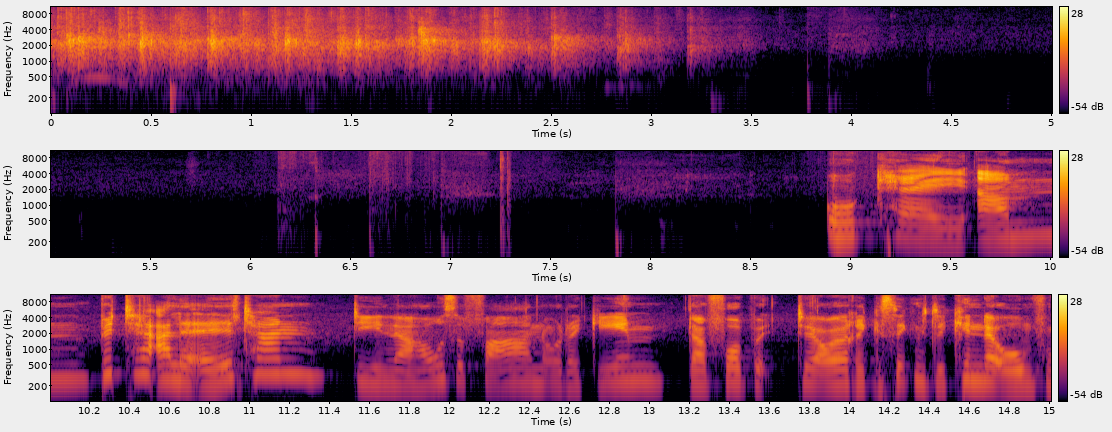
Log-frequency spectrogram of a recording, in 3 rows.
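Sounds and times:
church congregation applauding during a service: 0:00.0 - 0:03.5
speech: 0:08.9 - 0:15.0.

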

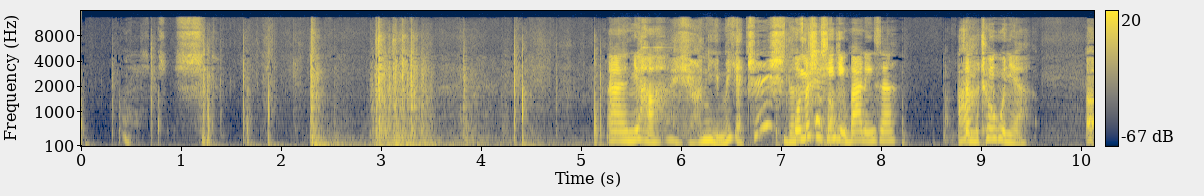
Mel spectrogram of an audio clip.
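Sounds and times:
residential door being unlatched and opened: 0:02.2 - 0:04.8
speech: 0:05.3 - 0:10.1.

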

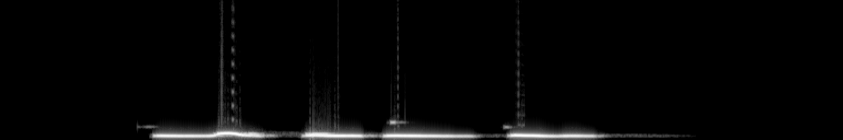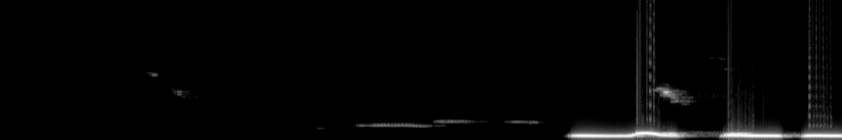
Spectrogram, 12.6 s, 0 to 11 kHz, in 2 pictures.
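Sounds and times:
pigeon cooing: 0:01.1 - 0:04.6, 0:10.6 - 0:12.6.

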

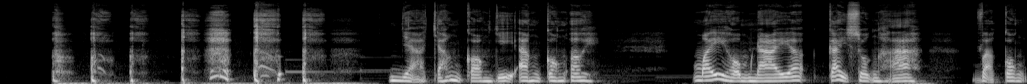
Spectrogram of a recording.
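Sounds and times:
old woman coughing hard in a kitchen: 0:00.6 - 0:03.5
speech: 0:02.1 - 0:02.4, 0:03.9 - 0:06.0, 0:06.9 - 0:10.2.

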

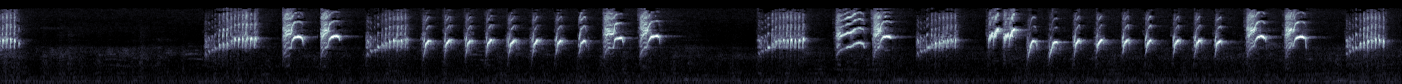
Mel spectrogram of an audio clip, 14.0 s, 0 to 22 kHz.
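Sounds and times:
greater green leafbird singing: 0:02.1 - 0:06.8, 0:07.6 - 0:14.0.

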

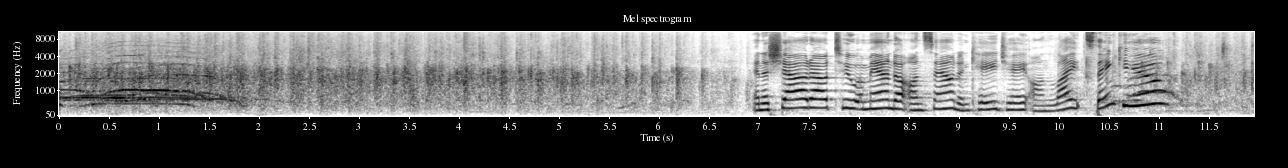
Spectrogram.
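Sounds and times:
audience applause at a live music show: 0:00.0 - 0:06.9, 0:11.0 - 0:11.9
speech: 0:07.0 - 0:11.5.

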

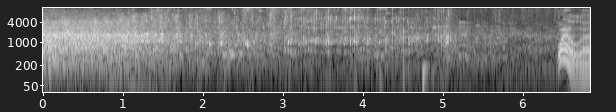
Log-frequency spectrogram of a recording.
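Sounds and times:
laughter: 0:00.0 - 0:06.3
wine pouring into a glass: 0:01.6 - 0:05.2
speech: 0:06.4 - 0:06.8.

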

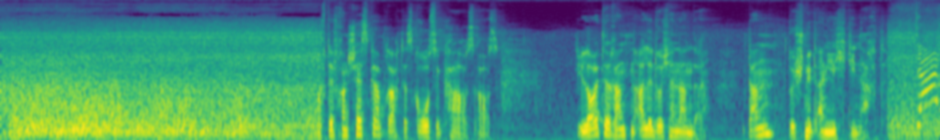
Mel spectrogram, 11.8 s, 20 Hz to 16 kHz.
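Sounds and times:
sea churning and splashing as barrels burst through the water surface at night: 0:00.0 - 0:04.0
speech: 0:04.1 - 0:06.5, 0:07.2 - 0:11.7.

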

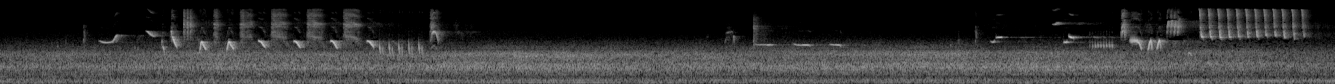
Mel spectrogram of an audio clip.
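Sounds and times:
steady road noise from a motorway: 0:00.0 - 0:13.3
nightingale singing in bushes: 0:00.8 - 0:04.8, 0:07.2 - 0:08.6, 0:09.6 - 0:13.2.

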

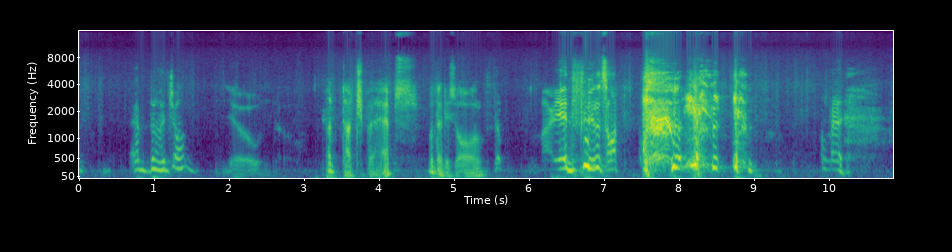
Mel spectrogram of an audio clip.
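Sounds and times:
speech: 0:00.7 - 0:02.5, 0:03.3 - 0:05.7, 0:06.3 - 0:09.2, 0:10.0 - 0:10.4
person coughing hard with hoarse throaty coughs: 0:07.5 - 0:09.0.

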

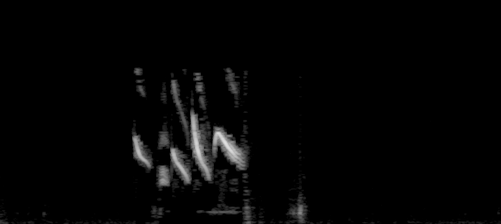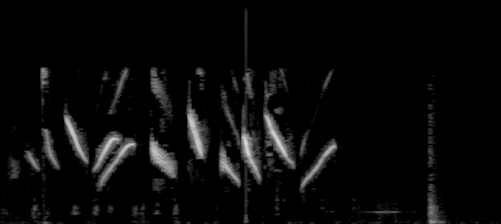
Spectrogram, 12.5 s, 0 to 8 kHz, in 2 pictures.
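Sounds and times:
green-winged saltator song: 0:01.7 - 0:03.1, 0:06.6 - 0:10.5.

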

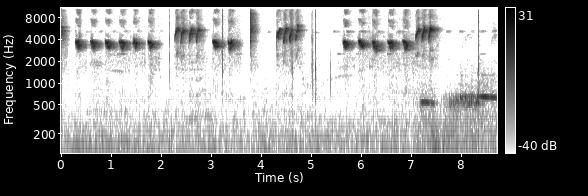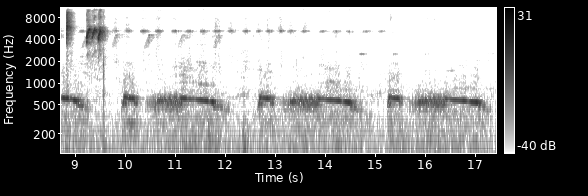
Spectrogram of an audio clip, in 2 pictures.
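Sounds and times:
Oriental magpie-robin song with whistled notes and buzzy rattles: 0:00.0 - 0:16.0
low coo: 0:07.2 - 0:09.3, 0:09.9 - 0:17.4.

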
